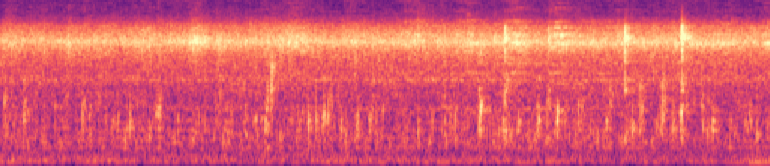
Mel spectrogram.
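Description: Goat meat korma gravy boiling hard in a cooking pot over high heat: steady bubbling with scattered small pops.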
